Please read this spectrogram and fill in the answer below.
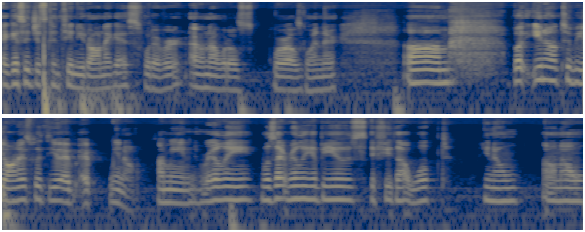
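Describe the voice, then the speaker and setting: A woman talks at a fairly quick pace. Her pitch variation is ordinary. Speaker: crafting true crime narrator. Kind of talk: casual podcast-style storytelling. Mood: casual, joking.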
